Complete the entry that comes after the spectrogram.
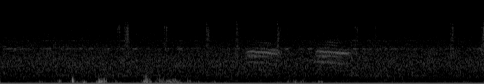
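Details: Western Jackdaws on an evening near Lyon, countryside with cows nearby: two short, harsh, slightly nasal calls close together, preceded by low soft thuds and faint rustling under steady background hiss.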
